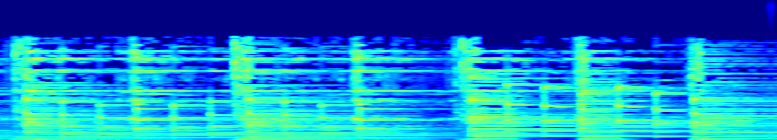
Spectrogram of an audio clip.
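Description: Bells ring out in a steady run of bright, resonant strikes, each one chiming with a rich, sustained tone that overlaps the next. No voices are heard.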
